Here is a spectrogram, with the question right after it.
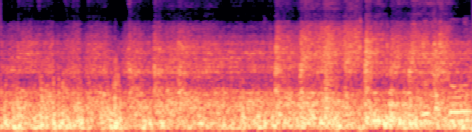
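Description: The Kerala Rajdhani Express from Trivandrum Central to Hazrat Nizamuddin runs through the night past Surat, a close, steady rolling rumble of wagons on rails with faint clickety-clack, no voices.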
